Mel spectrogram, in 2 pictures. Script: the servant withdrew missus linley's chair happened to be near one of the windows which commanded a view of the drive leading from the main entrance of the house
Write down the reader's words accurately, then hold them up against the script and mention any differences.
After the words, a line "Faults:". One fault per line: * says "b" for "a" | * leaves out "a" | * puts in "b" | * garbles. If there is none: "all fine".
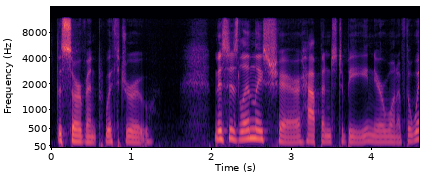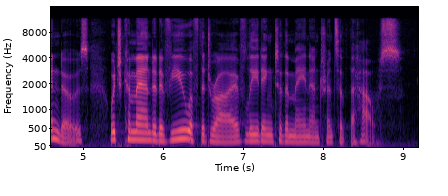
the servant withdrew missus linley's chair happened to be near one of the windows which commanded a view of the drive leading to the main entrance of the house
Faults:
* says "to" for "from"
